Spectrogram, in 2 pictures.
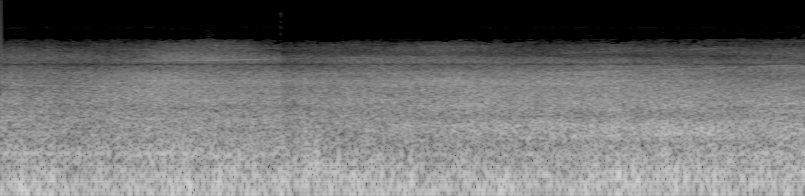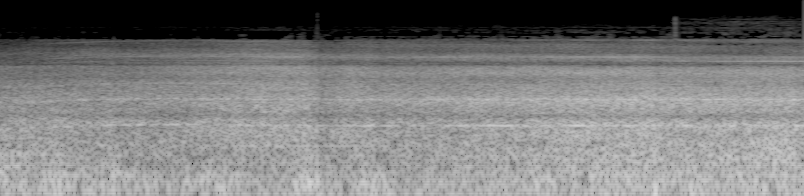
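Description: Airliner's jet engines, a steady rush growing louder as the aircraft comes closer, with a high whine coming in about halfway through.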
